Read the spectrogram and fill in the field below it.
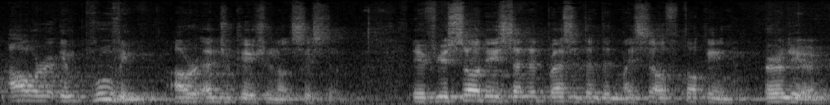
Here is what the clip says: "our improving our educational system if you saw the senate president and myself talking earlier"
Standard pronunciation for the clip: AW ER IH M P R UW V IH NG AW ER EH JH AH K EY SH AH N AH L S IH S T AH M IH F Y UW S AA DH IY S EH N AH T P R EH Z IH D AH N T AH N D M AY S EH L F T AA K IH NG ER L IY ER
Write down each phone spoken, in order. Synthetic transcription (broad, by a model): AW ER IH M P R UW V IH NG AW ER EH JH AH K EY SH AH N AH L S IH S T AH M IH F Y UW S AA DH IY S EH N AH T P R EH S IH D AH N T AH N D M AY S EH L F T AA K IH NG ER L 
